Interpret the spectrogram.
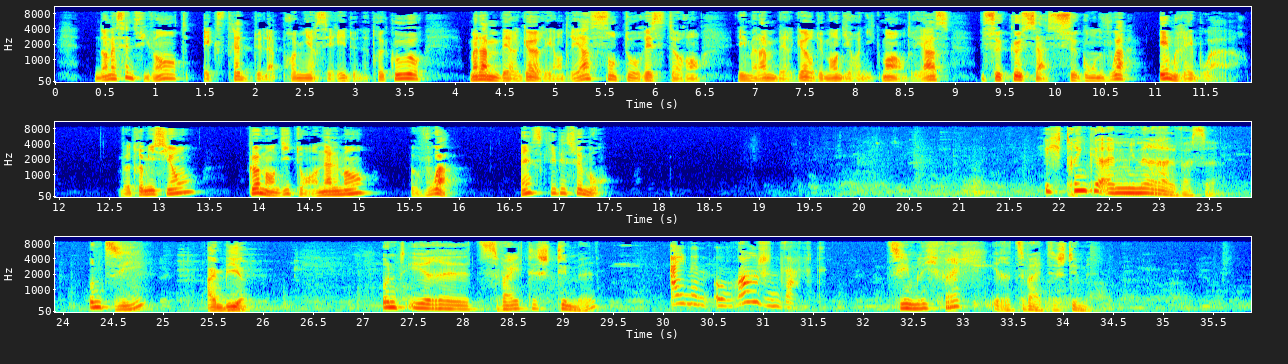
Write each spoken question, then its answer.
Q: Votre mission Comment dit-on en allemand Voix.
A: Ce mot est Stimme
